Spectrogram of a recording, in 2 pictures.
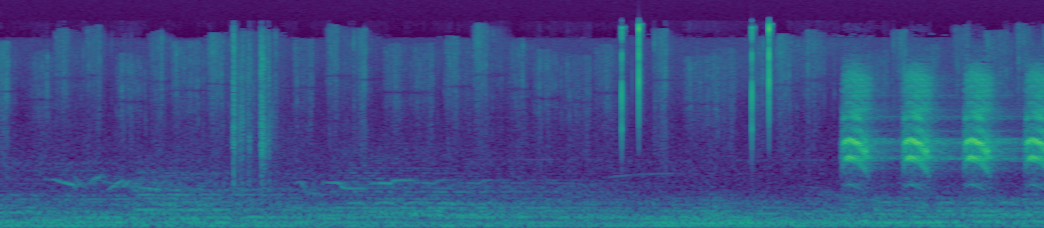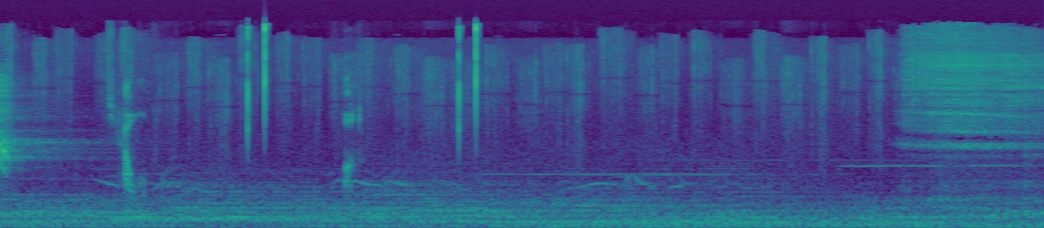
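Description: Footsteps crunch through dry leaves on a forest floor.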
